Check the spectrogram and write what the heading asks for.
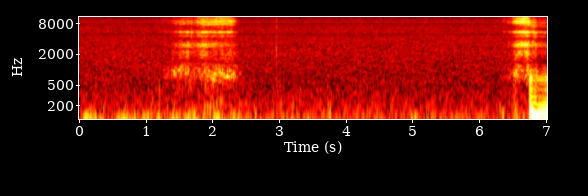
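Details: Tired dog snoring: low rumbling breathing noise with a rougher inhaled burst near the start, partly masked by steady low background rumble.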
